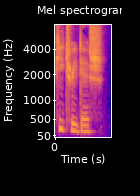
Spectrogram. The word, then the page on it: petri dish: American English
